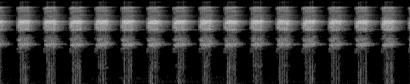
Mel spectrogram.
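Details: Walang kecek, a katydid heard loudly after dark and prized by bird keepers as tutor sound; sharp, hissing-shrill pulses, each rising in loudness and stopping abruptly, about sixteen in a few seconds, perfectly regular.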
